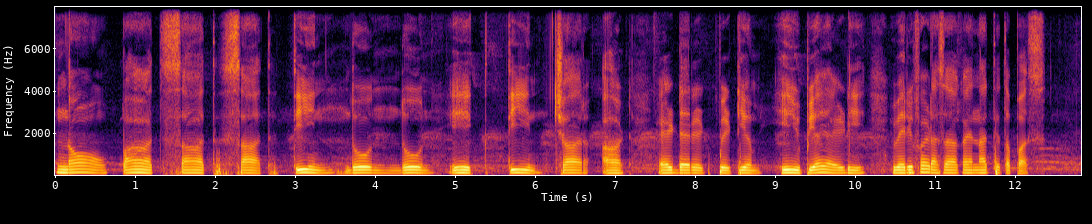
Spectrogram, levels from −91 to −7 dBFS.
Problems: continuous background conversations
